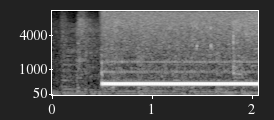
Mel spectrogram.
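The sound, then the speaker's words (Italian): A faint telephone ringing tone plays on a call line that is free. After a brief low rumble, a steady mid-pitched tone starts and holds unbroken to the end. “Ecco, il telefono sta squillando, la linea è libera. Terzo squillo, quarto.”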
